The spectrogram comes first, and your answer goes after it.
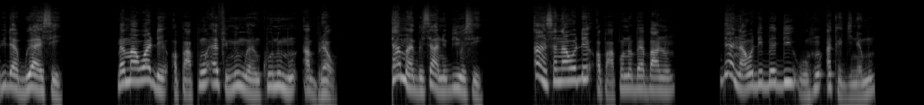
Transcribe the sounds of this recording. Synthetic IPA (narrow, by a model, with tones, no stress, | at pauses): ɥi˦da˨bu˨˦a˦˨e˨se˨ | bɛ˦mã˦wɔ˦dɪ˨ʔɔ˨pʰa˨pʰʊ̃˦æ˦fi˨mĩ˦ŋũ˨ã˨ŋ̩˨kʰu˦nʊ̃˦mũ˦a˨bɾɛ˨wʊ̰˨ | tʰã˦mã˨bi˨sa˦˨nʊ̃˦bi˦o˨sḛ˨ | tã˦n̩˨sa˦nã˨wʊ˦dɪ˦ʔɔ˨pʰa̰˨pʊ̃˦nʊ̃˦bɛ˦ba˦nʊ̃˦ | dɛ˦nã˨wʊ˦dɪ˦be˦di˦wʊ˨ɦʊ̃˦ʔa˦kʰæ˨d͡ʑi˨næ̰̃˨mũ˦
